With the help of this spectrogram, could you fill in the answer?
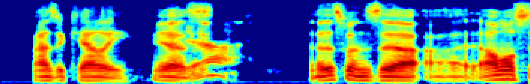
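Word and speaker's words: Mazzucchelli: David Mazuchelli. Yeah. This one's already at uh 33 or I take it back. He pronounces it Mazu Kelly. Mazu Kelly.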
